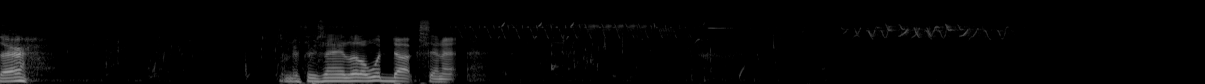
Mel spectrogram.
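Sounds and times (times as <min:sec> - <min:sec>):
small songbird chirping: 0:04.4 - 0:12.0.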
